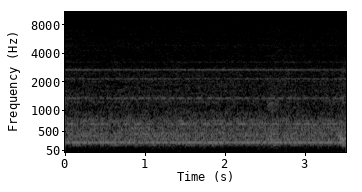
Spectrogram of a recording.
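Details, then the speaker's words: Custom comms cabinet at its likely loudest, fans full speed after the switch's self-checks, about 42 dB measured: quiet steady airy hum with faint constant whine tones, no rattles or surging; normal. "Yeah, about 42. So 42 is quite a high. But at the same time, when I'm talking, it's hitting up into the 60s, so I'm not too worried."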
